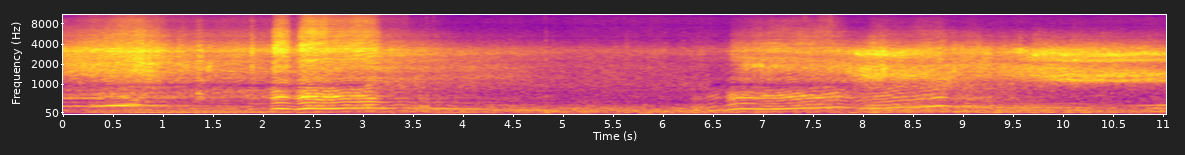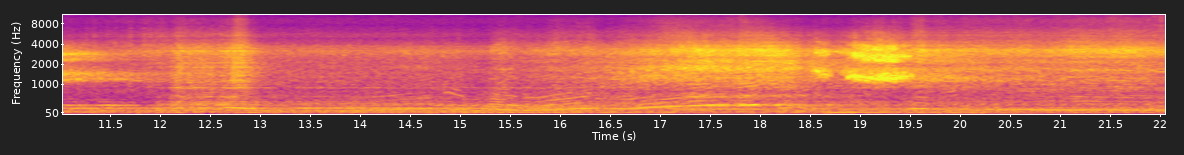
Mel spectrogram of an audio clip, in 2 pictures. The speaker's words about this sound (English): he actually recorded a pretty heavily modified Nissan 370Z doing an early lap on the L track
